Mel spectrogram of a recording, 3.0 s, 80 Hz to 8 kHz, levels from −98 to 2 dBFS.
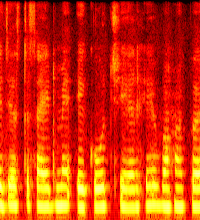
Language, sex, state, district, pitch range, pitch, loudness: Hindi, female, Punjab, Pathankot, 200-210 Hz, 205 Hz, -15 LUFS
